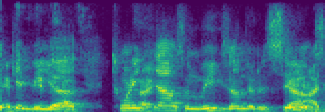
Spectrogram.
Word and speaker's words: Pinchas: We can't pronounce his name as Phineas. It's Pinchas. You Pinchas. Pinchas. can't have a Pinchas. Hebrew word. A Hebrew word cannot begin with an F sound.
